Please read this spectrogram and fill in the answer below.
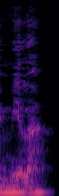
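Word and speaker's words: Miele: I think it was Mila. And I came in. Pronunciation there, by the way, Mila.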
